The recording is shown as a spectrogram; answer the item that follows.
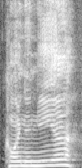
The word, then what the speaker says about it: koinonia: Koinonia.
